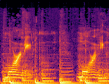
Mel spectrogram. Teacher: cuál es la sílaba que lleva la fuerza de voz la primera sílaba contando de izquierda a derecha · a derecha como pronuncia la palabra morning morning acaba en en la mezcla de la n con la g ese es el sonido de la última consonante de esta palabra · en la pronunciación lleva una y corta en la segunda sílaba no es una y larga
